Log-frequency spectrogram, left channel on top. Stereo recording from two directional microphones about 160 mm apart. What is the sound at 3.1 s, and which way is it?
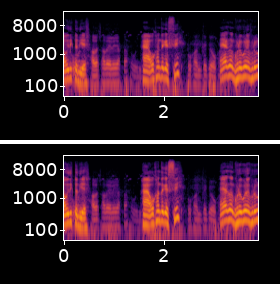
Speech, 45° right (ahead or behind).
